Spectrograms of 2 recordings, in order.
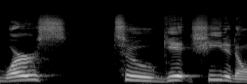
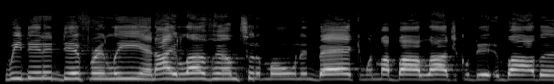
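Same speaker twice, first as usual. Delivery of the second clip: higher, gushing mock voice; mocking a commenter; 7 semitones higher than usual. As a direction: send up a smug stepkid in the chat. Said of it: "people inside of the chat like".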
